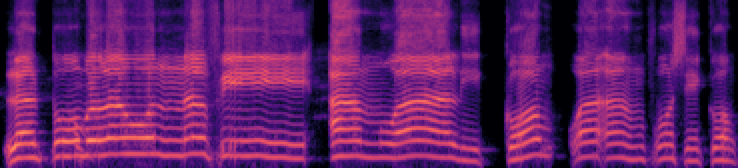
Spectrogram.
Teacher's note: Komnya jangan ditahan. Idhar sapawi.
